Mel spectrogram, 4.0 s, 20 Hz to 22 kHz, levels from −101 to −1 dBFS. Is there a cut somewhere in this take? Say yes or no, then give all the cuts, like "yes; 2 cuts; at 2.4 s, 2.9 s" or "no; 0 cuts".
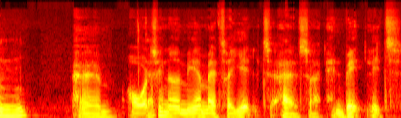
no; 0 cuts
